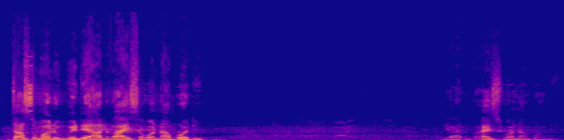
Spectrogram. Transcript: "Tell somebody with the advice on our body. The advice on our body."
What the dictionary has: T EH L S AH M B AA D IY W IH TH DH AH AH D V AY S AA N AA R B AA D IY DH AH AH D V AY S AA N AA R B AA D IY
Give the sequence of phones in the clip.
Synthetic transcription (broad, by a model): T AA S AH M AA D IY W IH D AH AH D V AY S AA N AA B AA D IY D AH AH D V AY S AA N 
